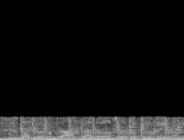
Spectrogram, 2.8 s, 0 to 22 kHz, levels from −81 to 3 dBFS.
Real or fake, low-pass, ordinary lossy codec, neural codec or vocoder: real; 3.6 kHz; none; none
